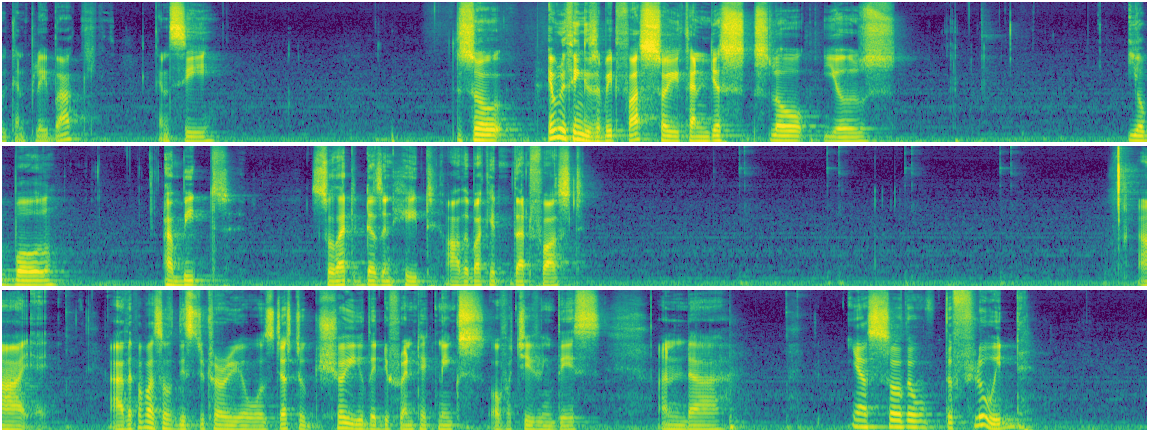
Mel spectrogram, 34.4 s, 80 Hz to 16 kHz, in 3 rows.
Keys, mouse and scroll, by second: 8.1-8.7 drag, 9.6 Escape, 12.9-24.8 drag, 16.8-18.9 scroll up 2, 24.8-30.9 right drag, 30.9 click, 32.4-32.9 scroll down 1.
